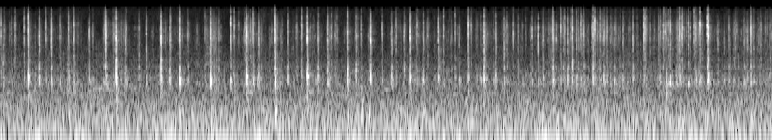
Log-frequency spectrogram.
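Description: Fast two-handed fingertip typing on the plastic keys of an old, open, dark grey plastic laptop. A dense, steady stream of short, bright, dry clicks and taps with no ring, over a faint low background hum.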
